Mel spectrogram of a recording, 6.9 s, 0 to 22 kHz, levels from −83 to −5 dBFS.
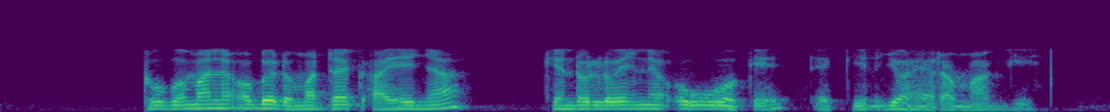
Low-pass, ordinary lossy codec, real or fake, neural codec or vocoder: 3.6 kHz; none; fake; codec, 16 kHz, 4 kbps, FunCodec, trained on LibriTTS, 50 frames a second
